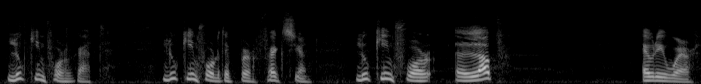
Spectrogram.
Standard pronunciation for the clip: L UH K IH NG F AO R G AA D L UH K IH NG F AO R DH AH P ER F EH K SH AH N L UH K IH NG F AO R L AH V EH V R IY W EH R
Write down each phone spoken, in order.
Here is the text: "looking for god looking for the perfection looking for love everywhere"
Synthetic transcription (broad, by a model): L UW K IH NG F AO R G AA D L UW K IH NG F AO R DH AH P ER F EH K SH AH N L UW K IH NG F AO R L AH P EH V R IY W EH R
